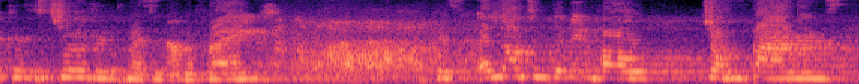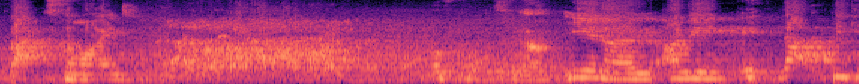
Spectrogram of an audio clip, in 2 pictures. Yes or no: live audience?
yes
